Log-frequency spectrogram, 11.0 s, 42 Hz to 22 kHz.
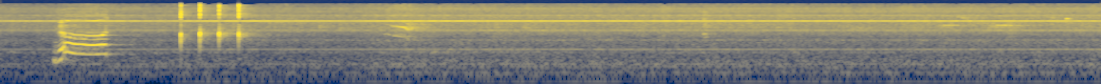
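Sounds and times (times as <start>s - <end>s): sharp clicks: 1.8s - 2.6s.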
